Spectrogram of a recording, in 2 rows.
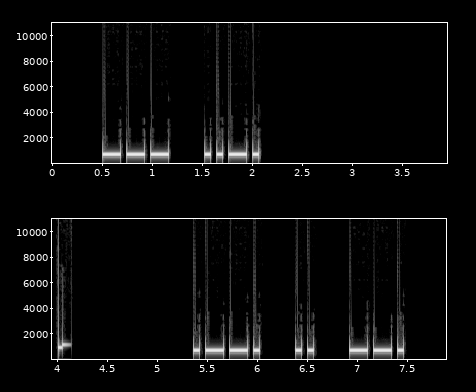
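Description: A Morse code word sent at 20 wpm in a practice lesson on the letter g: a steady mid-pitched tone keyed in quick dots and dashes, two groups, a lone click, then three more groups, with no voice.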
